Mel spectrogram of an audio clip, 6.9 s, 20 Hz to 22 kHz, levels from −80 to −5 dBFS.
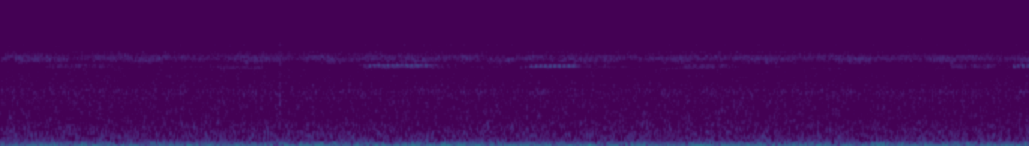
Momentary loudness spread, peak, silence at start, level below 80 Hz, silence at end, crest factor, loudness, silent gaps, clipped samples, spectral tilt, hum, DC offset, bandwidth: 2 LU; -40 dBFS; 0 s; -58 dBFS; 0 s; 14 dB; -59 LUFS; none; under 0.1%; -3 dB/octave; none; under 0.1%; 15.5 kHz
